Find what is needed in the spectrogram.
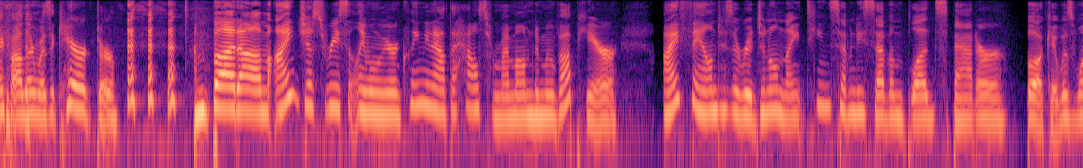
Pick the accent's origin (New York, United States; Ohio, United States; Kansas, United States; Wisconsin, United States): Ohio, United States; I grew up in Ohio, southern part, went to Miami, but I went to South Carolina for grad school.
